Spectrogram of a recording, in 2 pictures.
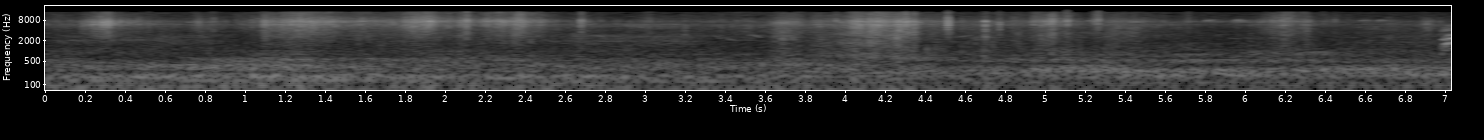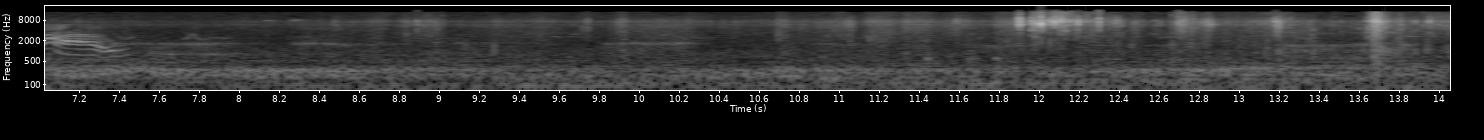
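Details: Gato, a pet cat, wandering around a yard and house; a single short meow with a rising then falling pitch sounds near the middle, set against a steady low outdoor rumble and occasional sharp clicks.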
